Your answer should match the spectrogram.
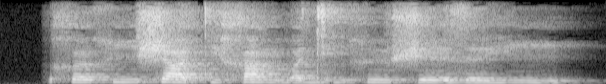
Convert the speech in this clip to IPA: x œ x i ʃ a tʲ ɛ x a ŋ b a dʲ ɛ ŋ x y ʃ e z e j i

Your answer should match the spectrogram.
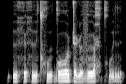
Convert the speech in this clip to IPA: ʔ ɨ h ʏ h ɨː t xʷ ɯː ɡ oː ʈ ə ɳ ɵ v ɵː ħ kʷʼ ɯ r

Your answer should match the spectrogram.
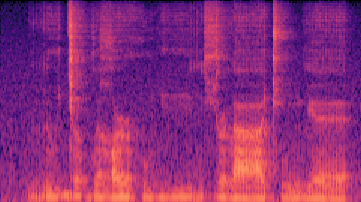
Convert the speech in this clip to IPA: r ɯ ɟ əː ɡʷ i ʁ ə˞ h u ʎ iː r ç ə˞ l aː cʰ u ɲ lʲ ɛ

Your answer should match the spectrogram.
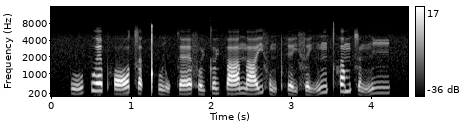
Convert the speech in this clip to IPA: p uː˨˥ kʷ ɛː˥ pʰ ɔː˨˥ t͡s ɐ˨˥ t̚ kʷʰ iː˨˩ w k ɛː˨˧ f ɵ˨ ɥ t̪ ɵ˧ ɥ p aː˨˧ n̪ aː˨˥ j f ʊ˨˩ ŋ pʰ e˨˩ j f e˨˩ j ŋ ʊ˥ ŋ t̪ʰ ɐ˥ m t͡s ɵ˨˩ n n̪ iː˥

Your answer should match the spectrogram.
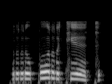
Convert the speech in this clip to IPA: r u p o r kʲ e k

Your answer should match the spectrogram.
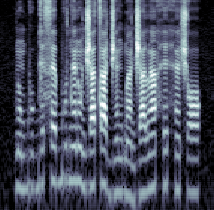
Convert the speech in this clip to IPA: ɾ ũ˧ b u˧ ɡ e˦ s ɛ˦ b u˦ d ɛ̃˦ ɾ ũ˧ d͡ʒ a˦ t a˦˨ d͡ʒ ɛ̃˧ ɡ͡b ã˨ d͡ʒ a˧ l ã˦ h e˦ h ɛ̃˧ ʃ ɔ˧

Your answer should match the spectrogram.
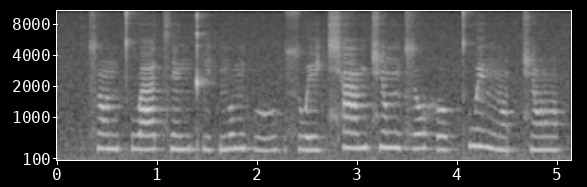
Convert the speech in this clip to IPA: t͡s ɔ̃˧ n t̪ʰ w a˧ t͡s ẽ˧ ŋ t̪ʰ i˨ t̚ ŋ o˦ m k u˨˦ | s w e˨˩ t͡ɕʰ ã˦ m t͡ɕ ɔ̃˦ ŋ d͡z o˧ h o˨ p̚ t̪ʰ w e˥˧ ŋ ɔ̃˨ k̚ t͡ɕ ɔ̃˧

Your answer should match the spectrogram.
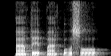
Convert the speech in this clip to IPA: ã˦ p ɛ˧ p ã˧ k͡p ɔ˨ s ɔ˧

